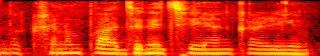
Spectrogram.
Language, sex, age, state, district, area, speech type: Malayalam, female, 18-30, Kerala, Kasaragod, rural, spontaneous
